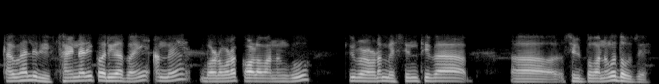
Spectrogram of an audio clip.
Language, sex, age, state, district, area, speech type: Odia, male, 30-45, Odisha, Nayagarh, rural, conversation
